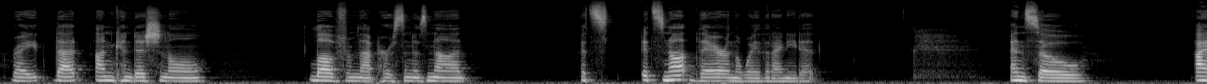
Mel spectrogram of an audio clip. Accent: American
